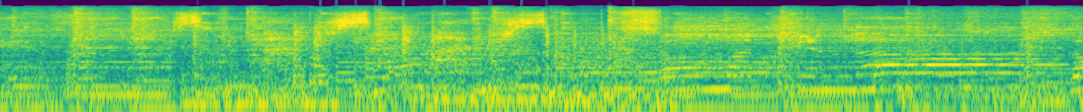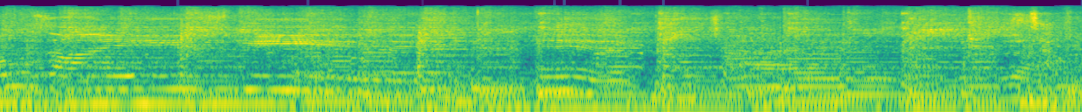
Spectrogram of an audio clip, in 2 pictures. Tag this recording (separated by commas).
Music, Roll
